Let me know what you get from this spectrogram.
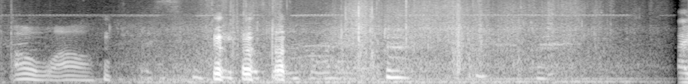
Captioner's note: laughs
